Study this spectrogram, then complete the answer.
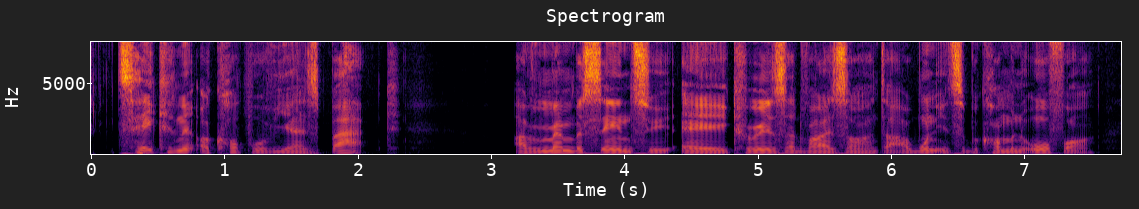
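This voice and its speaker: A man's fairly low voice with a London accent, at a moderate pace, in dry, close sound with no echo. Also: very clean recording, silent background. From South London, England. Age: 20s. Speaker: entrepreneur and author. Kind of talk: interview. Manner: casual, filler-heavy.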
